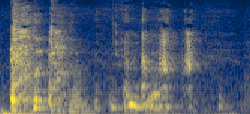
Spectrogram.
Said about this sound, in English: Let me cough before we actually start.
